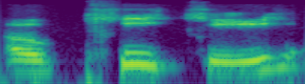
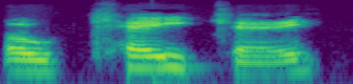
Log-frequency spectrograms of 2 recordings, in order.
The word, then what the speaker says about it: Okeke: So while he's originally gone by Okeke in the past, he's discovered that the actual pronunciation should be Okeke.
